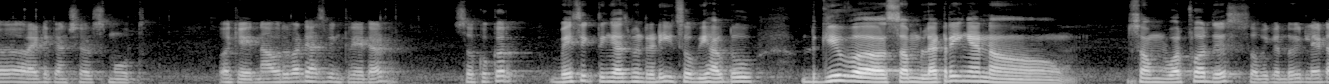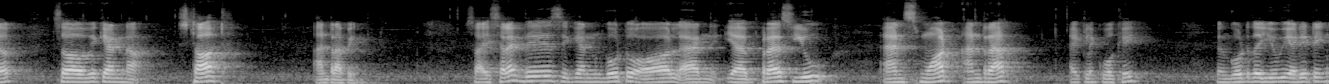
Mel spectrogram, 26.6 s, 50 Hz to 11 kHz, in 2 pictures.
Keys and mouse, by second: 1.6-2.8 middle drag, 3.8 click, 4.1 middle click, 13.7 middle click, 14.7 shift+middle click, 15.8 middle click, 16.4 Tab, 16.9 Tab, 18.6 Tab, 19.4 a, 20.8 u.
